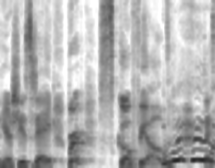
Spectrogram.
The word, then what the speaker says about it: Schofield: Brook Brook and here she is today Brook scoffield did I say it right yes you did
